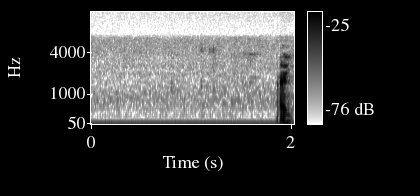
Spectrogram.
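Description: Near silence with a faint computer mouse click about a second in, as a line of code is selected; a man's voice starts right at the end.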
